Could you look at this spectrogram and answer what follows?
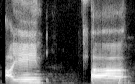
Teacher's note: কন্ঠনালী বা হলকের মাঝখান হইতে উচ্চারিত হয়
